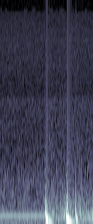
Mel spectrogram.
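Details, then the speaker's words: Simulated heart sounds from a cardiac auscultation teaching program, low thumps with the second sound briefly doubled, its two elements recognizable but not completely separated, varying with normal respiration: physiological splitting of the second heart sound, a normal finding. "lesser degrees of splitting can be recognized with practice for example while each of the two elements of the second sound may be recognizable they may not be completely separated"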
